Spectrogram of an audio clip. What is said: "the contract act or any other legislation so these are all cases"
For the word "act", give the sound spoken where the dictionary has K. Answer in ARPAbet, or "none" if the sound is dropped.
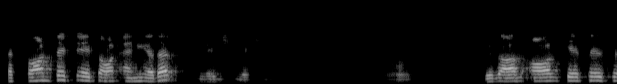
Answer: none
